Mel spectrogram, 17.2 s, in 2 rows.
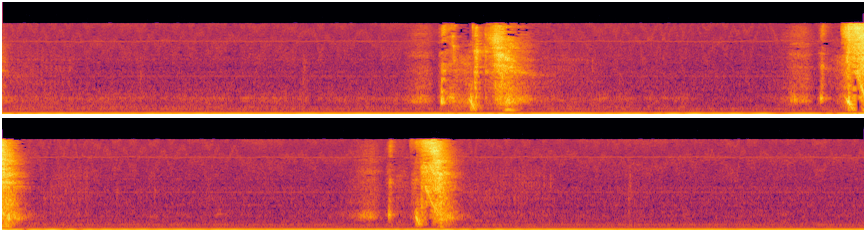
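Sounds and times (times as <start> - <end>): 
man sneezing: 4.2 - 5.4, 8.0 - 8.9, 12.4 - 13.2.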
